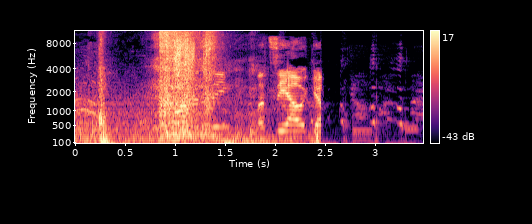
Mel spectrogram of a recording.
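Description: A man exhales a long breath close to a microphone.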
